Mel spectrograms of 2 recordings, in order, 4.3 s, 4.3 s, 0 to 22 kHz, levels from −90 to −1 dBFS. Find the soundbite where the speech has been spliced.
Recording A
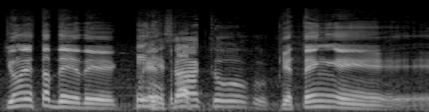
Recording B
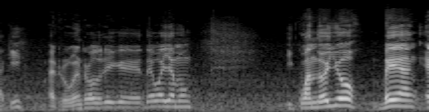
A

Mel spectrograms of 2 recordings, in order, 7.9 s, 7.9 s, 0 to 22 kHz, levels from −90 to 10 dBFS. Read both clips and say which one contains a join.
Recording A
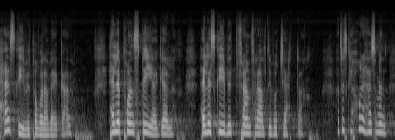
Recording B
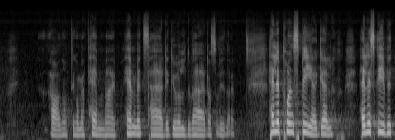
B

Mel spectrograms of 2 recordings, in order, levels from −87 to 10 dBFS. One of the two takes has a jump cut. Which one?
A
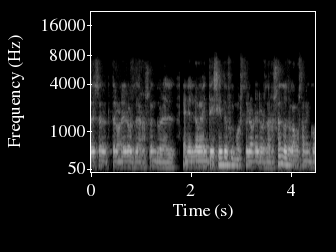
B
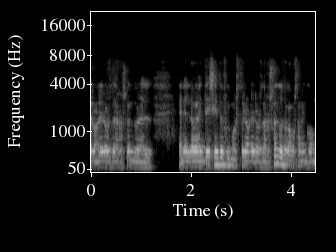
A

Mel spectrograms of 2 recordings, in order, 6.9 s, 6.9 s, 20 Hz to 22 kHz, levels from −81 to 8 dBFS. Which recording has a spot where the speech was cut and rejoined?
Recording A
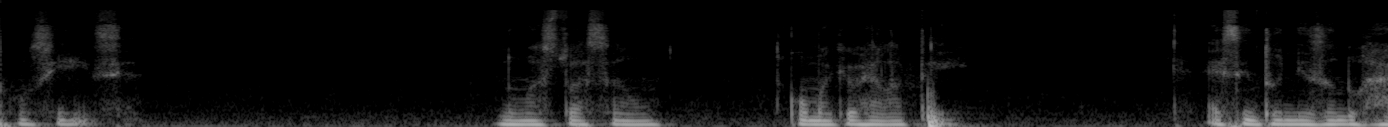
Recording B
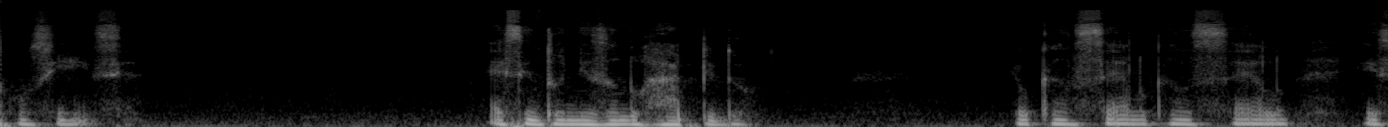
B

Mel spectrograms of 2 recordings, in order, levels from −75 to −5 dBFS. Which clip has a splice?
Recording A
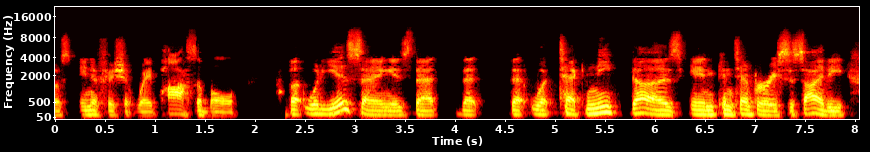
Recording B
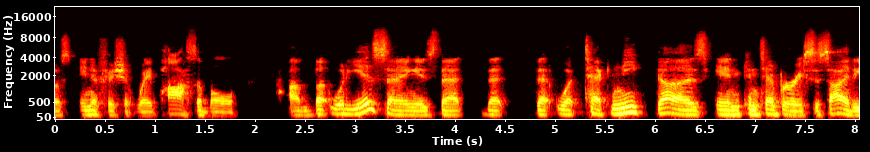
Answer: A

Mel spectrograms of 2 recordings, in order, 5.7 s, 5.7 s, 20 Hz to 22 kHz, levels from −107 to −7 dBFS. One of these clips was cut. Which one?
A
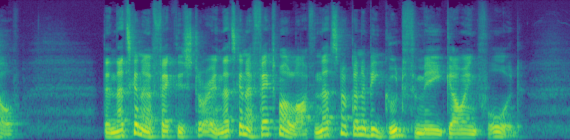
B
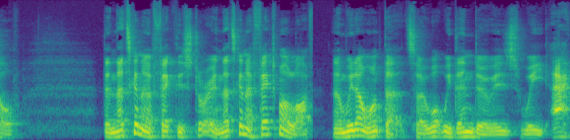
B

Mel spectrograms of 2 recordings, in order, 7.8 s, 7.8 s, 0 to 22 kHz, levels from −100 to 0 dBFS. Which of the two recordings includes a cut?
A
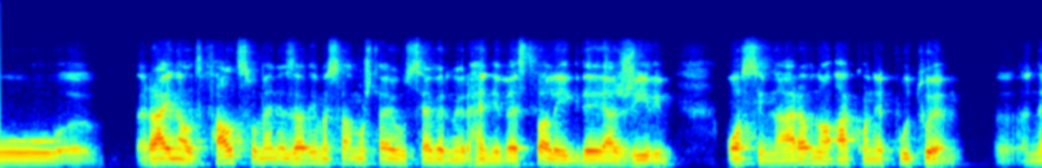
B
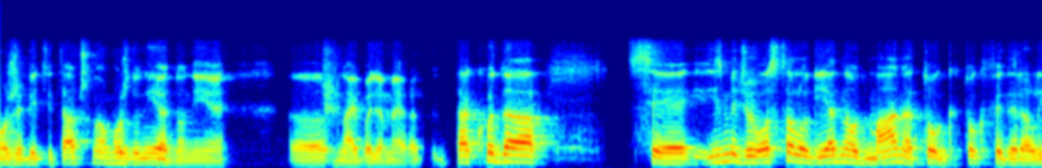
B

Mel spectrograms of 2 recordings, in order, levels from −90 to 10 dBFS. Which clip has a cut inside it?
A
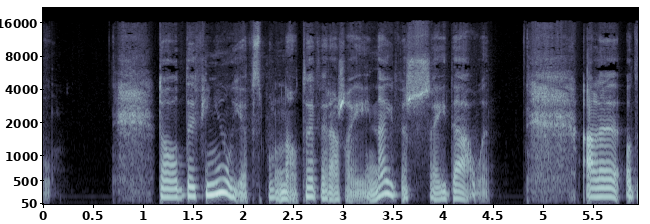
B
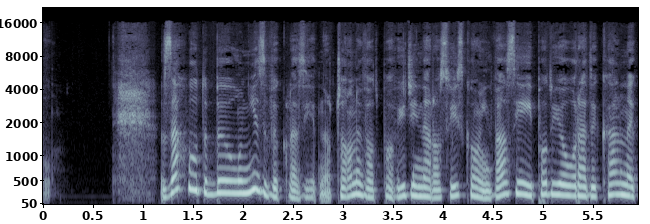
A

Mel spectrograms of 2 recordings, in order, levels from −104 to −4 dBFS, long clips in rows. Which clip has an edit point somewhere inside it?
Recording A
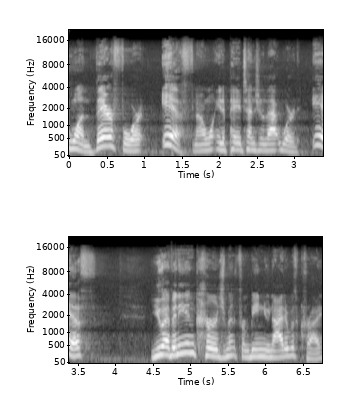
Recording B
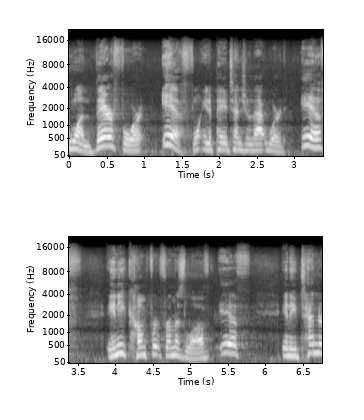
B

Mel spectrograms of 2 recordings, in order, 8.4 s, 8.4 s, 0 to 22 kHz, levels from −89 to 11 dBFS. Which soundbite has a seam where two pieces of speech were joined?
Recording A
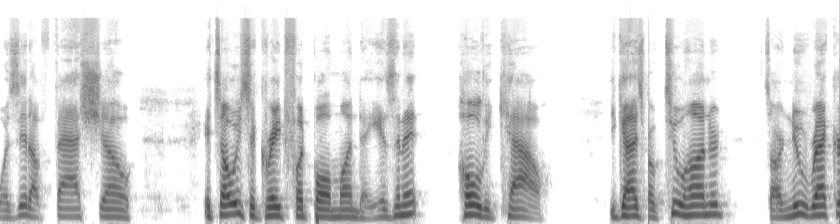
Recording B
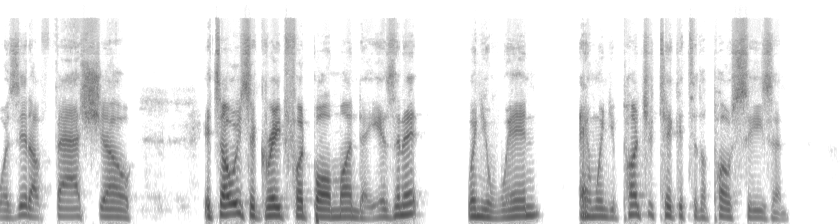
A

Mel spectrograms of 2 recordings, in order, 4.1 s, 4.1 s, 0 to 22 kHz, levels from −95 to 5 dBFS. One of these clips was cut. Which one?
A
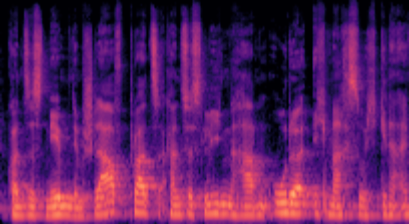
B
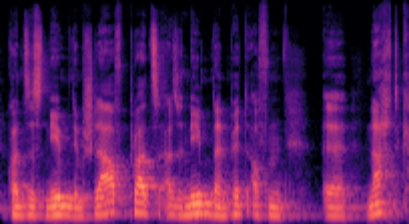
A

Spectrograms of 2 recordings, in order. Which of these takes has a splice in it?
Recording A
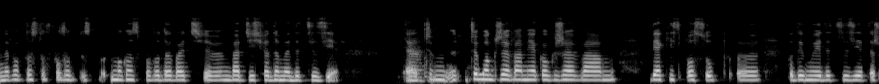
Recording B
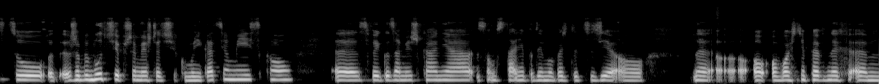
A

